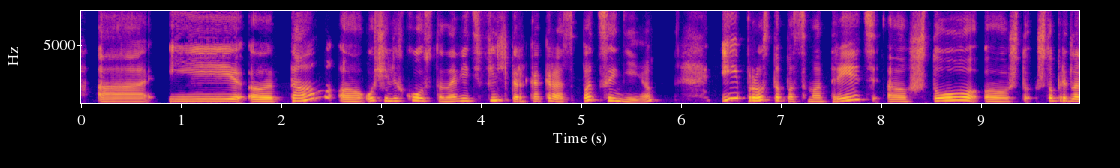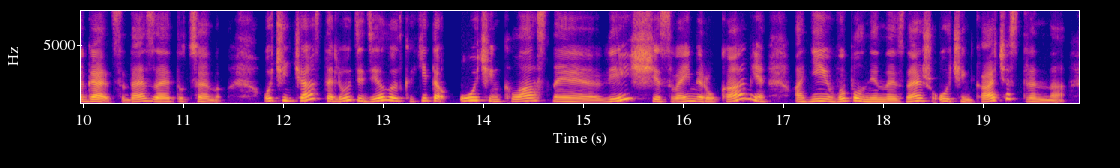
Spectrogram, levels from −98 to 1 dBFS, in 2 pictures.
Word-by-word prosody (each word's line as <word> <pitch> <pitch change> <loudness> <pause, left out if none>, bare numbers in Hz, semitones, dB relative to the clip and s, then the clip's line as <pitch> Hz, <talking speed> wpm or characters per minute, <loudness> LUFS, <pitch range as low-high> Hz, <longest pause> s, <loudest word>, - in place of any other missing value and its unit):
А, 160 0 -2 0.2
и, 195 0 +1
э, 175 -2 +5
там, 265 - +2 0.2
а, 175 -1 0
очень 240 +4 -1
легко 220 +6 +1
установить 215 0 -3
фильтр 260 -10 +1
как 195 0 -5
раз 160 -1 +1
по 275 +4 +5
цене 215 - -2 0.7
и 460 - +5
просто 270 +2 +6
посмотреть, 195 - -1
а, 175 -1 -2
что, 265 +8 +5
э, 170 -2 +1
что 475 - -8
что 480 - +1
предлагается, 185 -8 +2
да, 170 +7 -1
за 175 -6 0
эту 160 0 -3
цену. 155 -3 -4 0.4
Очень 230 +1 -1
часто 360 - +1
люди 255 -3 -1
делают 225 +5 +2
какие-то 235 +7 -1
очень 245 -7 0
классные 175 - -3
вещи 205 - +2
своими 170 +4 -3
руками. 180 - -1 0.3
Они 190 +4 -2
выполнены, 170 -6 0
знаешь, 210 +9 0
очень 195 -7 -3
качественно. 165 - -2
195 Hz, 125 wpm, -23 LUFS, 170-245 Hz, 0.7 s, просто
